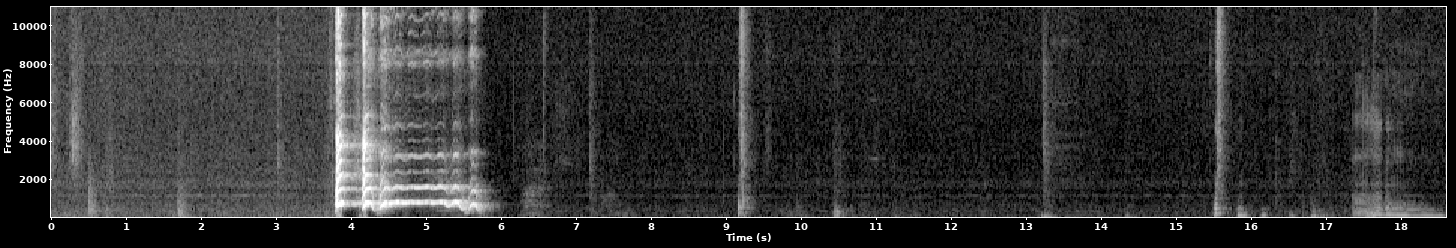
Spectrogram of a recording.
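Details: Blenheim Cavalier King Charles Spaniel puppies, 12 days old, from a litter of five born to Paris and Spike around New Year's 2023; one loud, two-second harmonic yelping cry breaks otherwise near silence, with a few faint ticks and a soft whine at the end.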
